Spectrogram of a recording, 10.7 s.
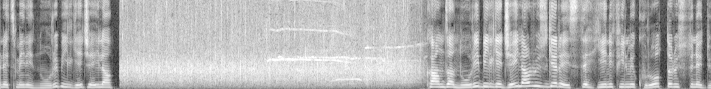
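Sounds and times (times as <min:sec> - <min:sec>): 
speech: 0:00.0 - 0:02.0, 0:06.4 - 0:10.6
standing ovation applause in festival theater: 0:01.8 - 0:06.4
whistles: 0:03.7 - 0:06.4.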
